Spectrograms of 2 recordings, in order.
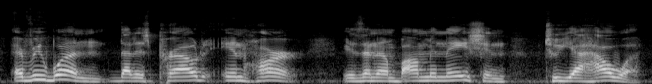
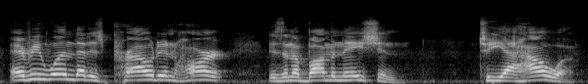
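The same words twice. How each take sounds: The two takes are said the same way.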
